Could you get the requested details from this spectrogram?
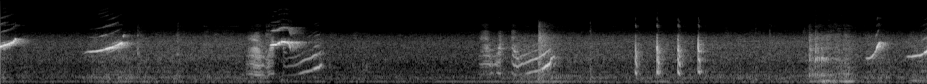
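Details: Talking Indian ringneck parakeet before a mirror, producing scattered high rising whistled syllables and buzzy speech-like phrases separated by pauses, with a short burst of sharp clicks near the end.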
